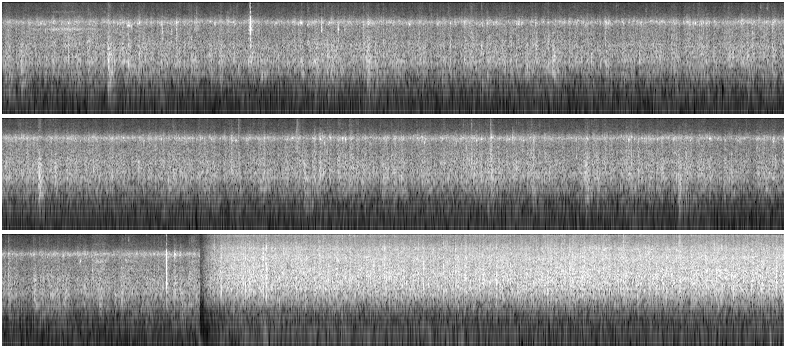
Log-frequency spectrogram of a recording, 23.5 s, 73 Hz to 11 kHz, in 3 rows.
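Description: Steady rain falling, with a few single drops ticking out now and then. About 18 s in it cuts abruptly to a louder, hissier steady noise.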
